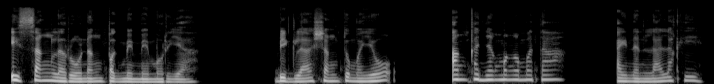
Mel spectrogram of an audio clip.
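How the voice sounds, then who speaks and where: A woman's voice: deep voice, a little slow, long pauses, darkish tone, dry recording. A woman narrating a scripted story in a dramatic storytelling style.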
